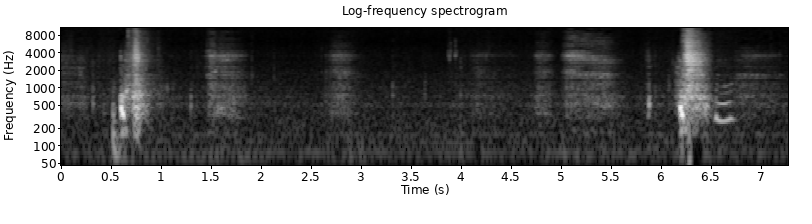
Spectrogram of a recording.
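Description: Two sharp, explosive sneezes with quieter sniffs and breaths between them.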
